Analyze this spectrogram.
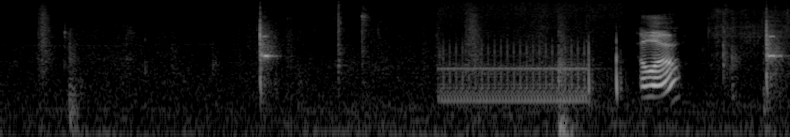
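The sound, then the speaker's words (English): A man in a tidy kitchen makes a mobile phone call: a few soft screen taps, then a steady electronic ringing tone for about a second, followed by a short warbling chirp, fairly quiet. “stands in his tidy kitchen area with his mobile phone, psyching himself up to make the call. He goes for it.”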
